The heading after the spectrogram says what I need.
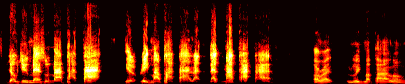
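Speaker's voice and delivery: put-on cartoon child voice. Resisting a second slice of pie, the speaker does a poor Cartman impression. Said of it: "That was a poor Cartman".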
